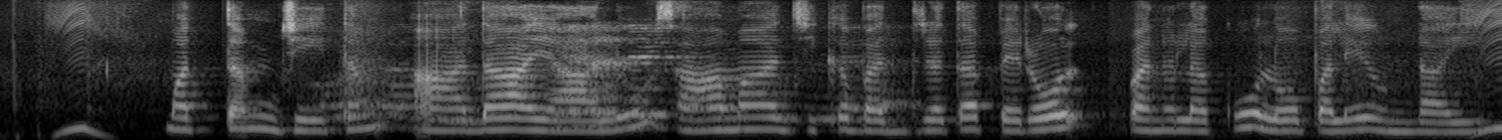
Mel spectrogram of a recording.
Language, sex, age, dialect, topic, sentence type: Telugu, female, 18-24, Southern, banking, statement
